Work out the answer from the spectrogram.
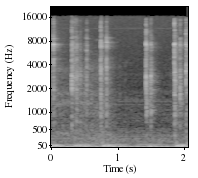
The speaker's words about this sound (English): I'll put that in. I'll type for you, Robbie.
